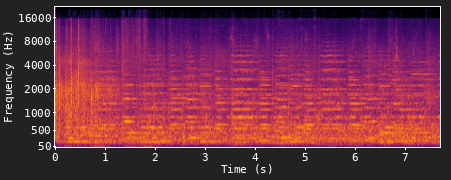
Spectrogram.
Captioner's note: bright orchestral music; people chattering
